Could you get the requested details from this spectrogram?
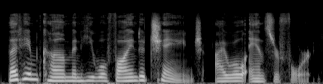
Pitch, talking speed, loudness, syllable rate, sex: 160 Hz, 260 wpm, -20 LUFS, 5.5 syllables/s, female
